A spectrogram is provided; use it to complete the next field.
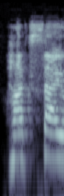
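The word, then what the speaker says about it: Hokusai: actually a print, one of many, from Katsushika Hakusai. Reiko, did I pronounce it correctly? Reiko's on mute. Very close, very close. Okay, can you pronounce it correctly, please? Hakusai wave, yeah.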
